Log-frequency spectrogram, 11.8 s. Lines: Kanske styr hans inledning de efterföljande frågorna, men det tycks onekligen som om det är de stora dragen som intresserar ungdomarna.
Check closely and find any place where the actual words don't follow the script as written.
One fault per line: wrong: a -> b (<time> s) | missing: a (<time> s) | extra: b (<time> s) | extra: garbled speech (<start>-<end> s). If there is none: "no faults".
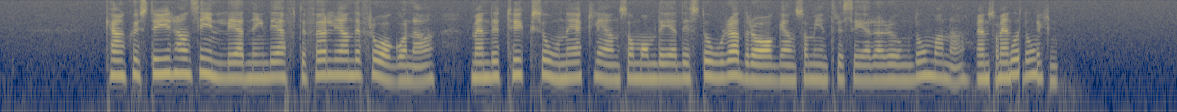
extra: garbled speech (9.8-10.6 s)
